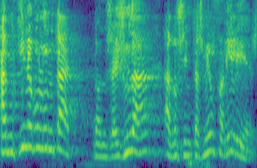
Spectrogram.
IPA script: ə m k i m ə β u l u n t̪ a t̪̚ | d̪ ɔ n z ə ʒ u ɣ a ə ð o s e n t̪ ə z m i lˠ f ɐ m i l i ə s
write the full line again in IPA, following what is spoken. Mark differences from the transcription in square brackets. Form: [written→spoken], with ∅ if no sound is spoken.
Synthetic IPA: ə m k i [m→n] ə β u l u n t̪ a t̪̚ | d̪ ɔ n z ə ʒ u [ɣ→ð] a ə ð o s e n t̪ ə z m i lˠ f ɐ m i l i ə s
